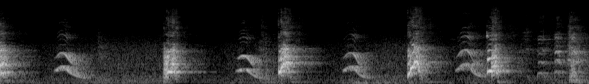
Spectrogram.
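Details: Excited, happy German Shepherd dog spinning on command, giving a run of curved, rising-falling whines alternating with sharp barks, roughly one sound every half second to second.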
